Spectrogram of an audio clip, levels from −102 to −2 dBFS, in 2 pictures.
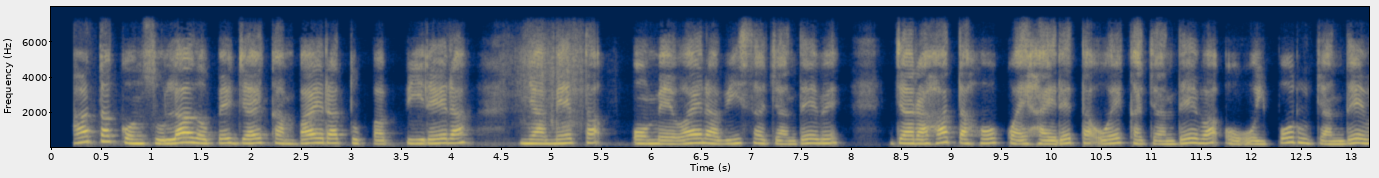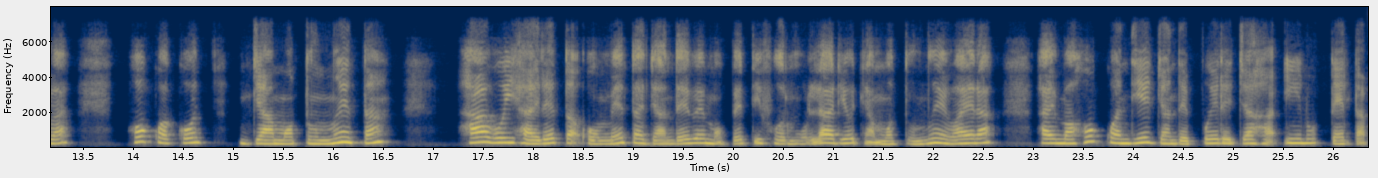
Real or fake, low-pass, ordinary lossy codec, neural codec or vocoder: real; 7.2 kHz; none; none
